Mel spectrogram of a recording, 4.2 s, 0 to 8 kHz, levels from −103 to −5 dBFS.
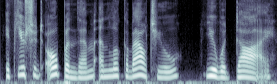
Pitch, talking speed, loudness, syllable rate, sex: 180 Hz, 175 wpm, -18 LUFS, 3.9 syllables/s, female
